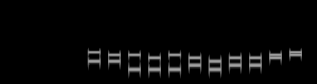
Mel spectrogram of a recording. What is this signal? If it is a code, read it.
Multi-frequency trunk signalling (R1, as on North American trunks), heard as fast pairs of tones, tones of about 120 ms. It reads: KP 974752550 ST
